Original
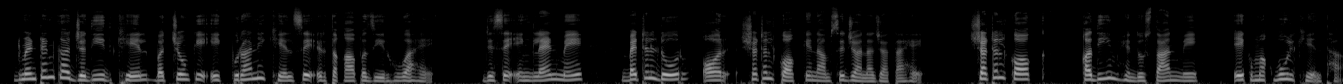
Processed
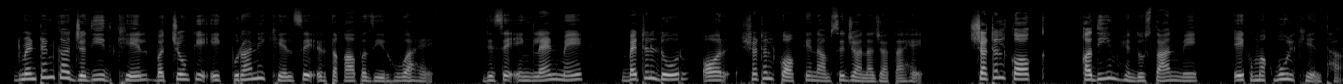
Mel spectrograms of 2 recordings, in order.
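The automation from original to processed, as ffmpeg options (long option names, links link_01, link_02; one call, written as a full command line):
ffmpeg -i in.wav -af "asetnsamples=nb_out_samples=441:pad=0,asendcmd='2.01 equalizer g 0;2.77 equalizer g -8.5;5 equalizer g 3;6.68 equalizer g -7;8.1 equalizer g 3;8.97 equalizer g 13.5;11.17 equalizer g 5',equalizer=frequency=5400:width_type=o:width=0.66:gain=8" out.wav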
